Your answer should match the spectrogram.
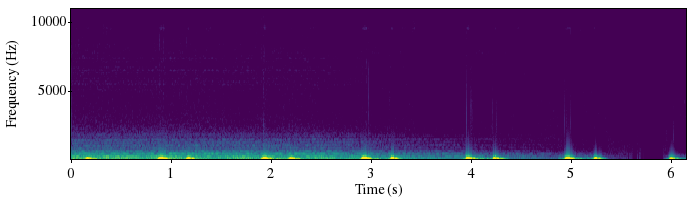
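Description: A slow heartbeat sound effect in the soundtrack: low double thuds (lub-dub), one beat about every second. A faint low drone sits under it and fades out about three seconds in.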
